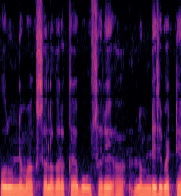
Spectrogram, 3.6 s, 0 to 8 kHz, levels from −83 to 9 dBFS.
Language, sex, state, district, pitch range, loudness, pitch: Hindi, male, Uttar Pradesh, Shamli, 135-140 Hz, -15 LUFS, 135 Hz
